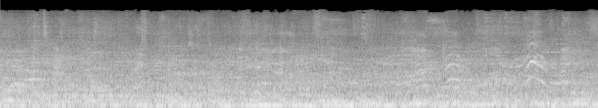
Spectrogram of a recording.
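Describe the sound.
A dense, steady crowd murmur at the Pixar Play Parade at night fills the whole stretch, with overlapping voices, occasional higher children's shouts and brief rising calls cutting through the constant babble of the parade audience.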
